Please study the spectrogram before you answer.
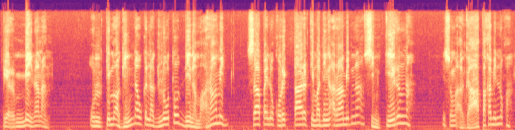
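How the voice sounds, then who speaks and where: A regretful young Filipino husband, acted by a man in a comedy drama. His voice is fairly high, with a plaintive, complaining delivery. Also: big pitch swings, moderate pace.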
